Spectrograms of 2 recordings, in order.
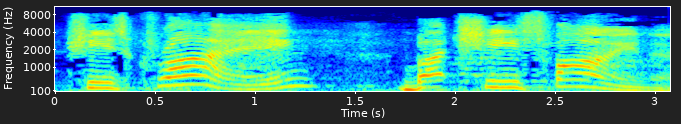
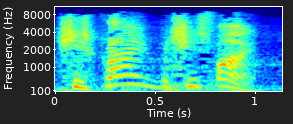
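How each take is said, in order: First: Drawn-out, deliberate restatement; slow emphatic repeat. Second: Brisk dismissal. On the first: Shown as a demonstration. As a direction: stretch each phrase slowly so listeners catch it. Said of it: "Now listen to that again". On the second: Acted. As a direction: toss it off quickly, as a dad not paying much attention. Dad brushes off crying, then repeats it.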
